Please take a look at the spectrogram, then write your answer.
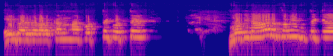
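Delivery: high, chanted sermon narration; melodic preaching. A narrator's reading. Preacher telling of Bilal leaving Medina in tears, high melodic preaching.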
